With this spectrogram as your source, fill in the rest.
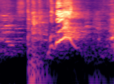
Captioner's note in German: Hühner gackern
